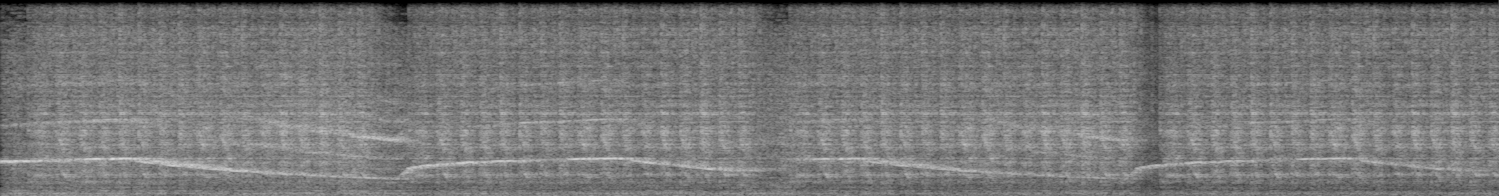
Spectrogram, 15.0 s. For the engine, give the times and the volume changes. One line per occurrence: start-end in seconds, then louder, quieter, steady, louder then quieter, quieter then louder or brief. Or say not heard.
0.1-14.9 steady.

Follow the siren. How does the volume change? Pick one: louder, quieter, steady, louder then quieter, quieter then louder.
quieter.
